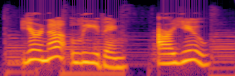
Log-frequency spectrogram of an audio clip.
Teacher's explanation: If you're really asking a question and want to know the answer, your voice goes up at the end of the tag question. For example, "You're not leaving, are you?" with rising intonation.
